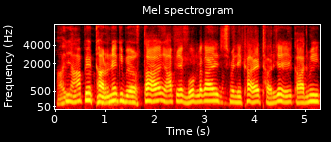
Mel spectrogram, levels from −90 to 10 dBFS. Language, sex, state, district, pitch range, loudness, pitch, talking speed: Hindi, male, Bihar, Kaimur, 165-195 Hz, -17 LUFS, 180 Hz, 215 wpm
